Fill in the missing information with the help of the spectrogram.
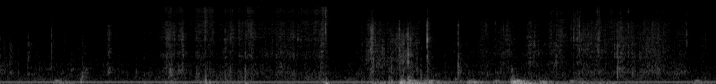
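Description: Bubble wrap crinkling and rustling as wrapped figures are handled, in irregular spells that are loudest about four to five seconds in, over a steady low hum.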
